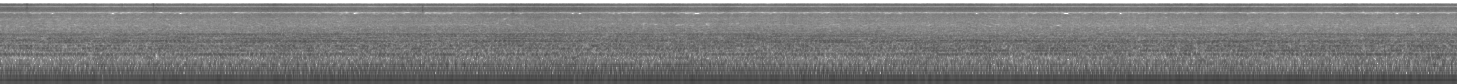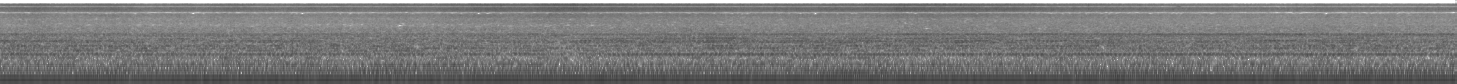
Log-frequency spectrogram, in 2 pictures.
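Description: Vertical mixer feed wagon running under power, its auger churning and tearing up a tight bale of second-cutting grass and alfalfa hay. It makes a loud, steady mechanical drone with a constant low hum that does not change.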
